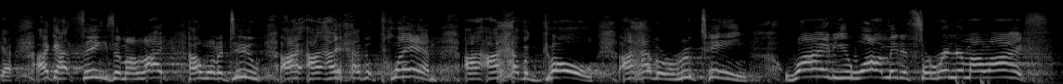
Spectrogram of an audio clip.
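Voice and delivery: high, stammering, pleading objection; worked-up protest. Acted. Believer refusing to surrender his life to God, worked-up protest. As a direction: build to an exasperated high-pitched question.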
